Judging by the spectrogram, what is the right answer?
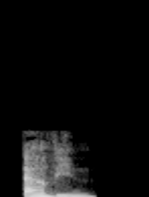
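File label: "Erwin", German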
